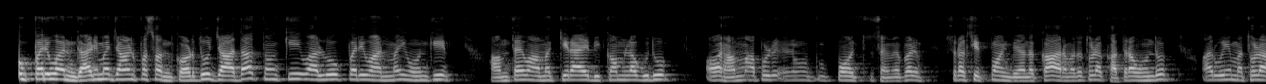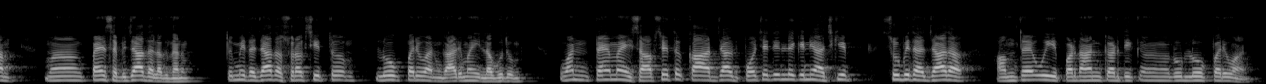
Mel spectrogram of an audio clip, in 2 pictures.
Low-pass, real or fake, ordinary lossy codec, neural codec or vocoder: 9.9 kHz; real; none; none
